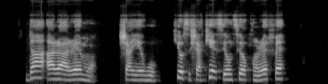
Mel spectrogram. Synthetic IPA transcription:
da˦a˧ɾa˧˨ɾɛ˧˦mɔ̃˨ | ʃa˨jɛ˨wo˨ | ki˦o˧si˨ʃa˨ki˦e˦˨si˧o˧ũ˧ti˦ɔ˧kã˨ɾɛ˦fɛ˦

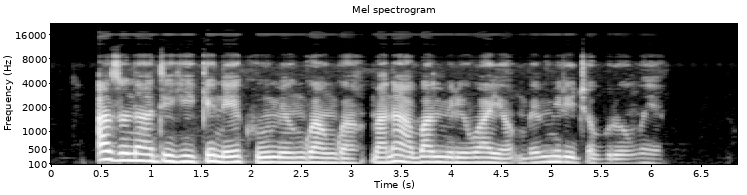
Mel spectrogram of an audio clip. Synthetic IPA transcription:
a˦zʊ˦na˨a˨dɪ˦ɣi˦ke˦ne˨e˦kʰu˨u˦me˨ŋ̩˦ɡʷa˦ŋ̩˦ɡʷa˦ma˨na˨a˨ɡ͡ba˦m̩˦mi˦ɾi˦wa˦jɔ˨m̩˨be˨m̩˦mi˦ɾi˨t͡ʃɔ˨bu˨ɾo˨ŋʷe˦ja˦

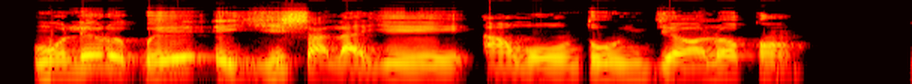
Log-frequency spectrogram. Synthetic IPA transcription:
mo˧le˦ɾo˦˨k͡pe˨˦e˦˨ji˨˦ʃa˦˨la˨je˦a˦˨w̃ɔ̃˧o˧nũ˧to˦n̩˦d͡ʒɛ˦ɔ˧lɔ˦kã˦˨

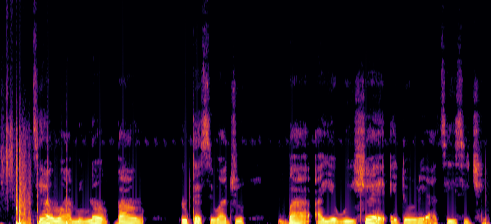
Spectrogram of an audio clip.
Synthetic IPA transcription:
ti˦a˦˨w̃ɔ̃˧a˨mĩ˧nãː˦˨ba˦ | n̩˦tɛ˦˨si˨˦wa˦d͡ʒu˦ | ɡ͡ba˧˦a˨jɛ˨wo˧i˧ʃɛ˦ɛ˨dɔ˨ɾe˧a̰˨ti˧˦i˦˨si˨d͡ʒi˨˦

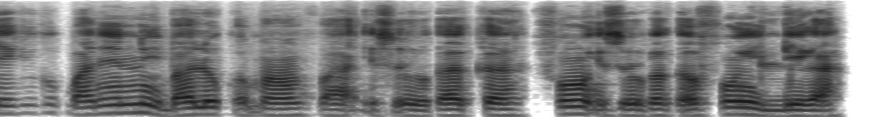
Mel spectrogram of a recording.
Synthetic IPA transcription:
e˧˦ki˦ku˦k͡pa˧nĩ˦nũ˦i˦˨ba˨˦lo˦kɔ̃˧˨˦mãː˦˧n̩˦fa˧i˨so˨ɾu˨kã˧kã˧fũ˦i˦˨s̬o˨ɾu˨kã˧kã˧fũ˦i˦˨le˦ɾa˧

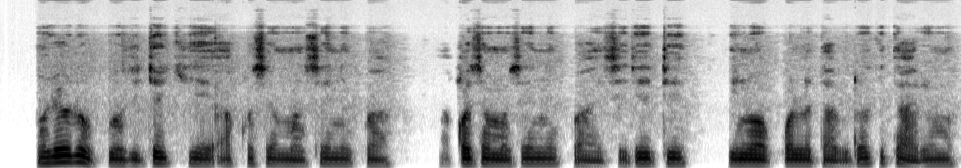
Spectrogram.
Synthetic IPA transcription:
mo˧le˦ɾo˦˨k͡po˧t̬i˧d͡ʒɛ˦kʰi˦ɛ˦a̰˧kɔ˦sɛ˦mɔ̃˧sɛ˦nĩ˦k͡pa˧ | a˧kɔ˦sɛ˦mɔ̃˧sɛ˦nĩ˦k͡pa˦˨ɛ˨sḭ˨˦de˦de˦ | i˧˦nũ˧˦ɔ˧k͡pɔ˧lɔ˧ta˨bḭ˨˦dɔ˦ki˦ta˦˨ɾɛ˨˦mɔ̃˦˧

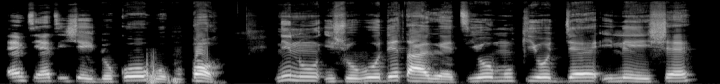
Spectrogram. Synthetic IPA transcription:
ɛ˧m̩̃˦tĩ˧ɛ̃˧ti˧ʃe˧i˨do˨ko˦wo˨pu˨˦k͡pɔ˦˨ | nĩ˦nũ˦i˨ʃo˨wo˧de˦ta˦˧˨ɾɛ˨ti˨˦o˦mũ˦ki˦o˦d͡ʒɛ˦i˧le˦i˧ʃɛ˦

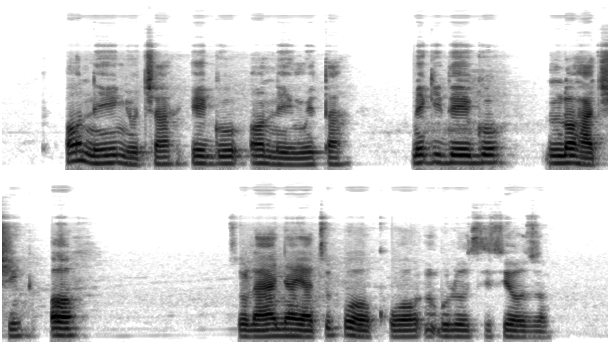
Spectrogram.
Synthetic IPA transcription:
ɔ˦ne˨ɪ˦ɲo˨t͡ʃa˦e˦ɡo˦ɔ˦ne˨ŋʷe˨ta˦ | me˦ɡɪ˦de˦ɡo˦ | n̩˦lɔ˦ɦa˨t͡ʃi˦ | ɔ˦ | so˨la˨a˦ɲa˦ja˦tu˦pʊ˦ɔ˨kʰʊ˨ɔ˦ŋ͡m̩˦k͡pu˦lo˦si˦si˦ɔ˦zɔ˦

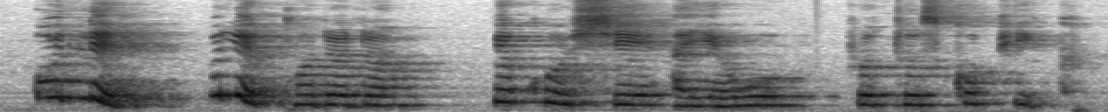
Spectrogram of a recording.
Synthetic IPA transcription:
o˦le˦˨o˦le˦˨kɔ̃˧dɔ˧dɔ̃˧ | k͡pe˦kʰo˦˨˦ʃe˧a˨jɛ˨wo˧pɾo˧to˧sko˦pʰi˦˨k

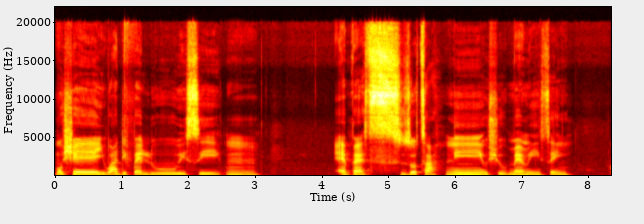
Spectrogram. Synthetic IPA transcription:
mo˧ʃe˧i˨˦wa˦˨di˨˦k͡pɛ˦˨lu˨˦e˨sĩ˧˦ | ɛ˧bɛ˧zo˦ta˦˨nĩ˦o˧˨ʃo˨mɛ˦˨ɾ̃ĩ˧i˧˨sɛ˧j̃ĩ˧

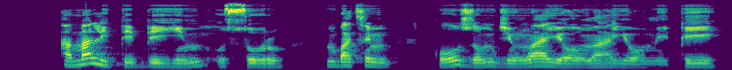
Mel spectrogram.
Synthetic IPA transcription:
a˨ma˦li˨te˨be˨ɣi˨m̩˦o˨so˨ɾo˨ | ŋ͡m̩˦ɡ͡ba˦tɪ˦m̩˦ | kʊ˨ʊ˦zɔ˨m̩˦d͡ʒi˨ŋʷa˦jɔ˨ŋʷa˦jɔ˨me˨peː˦

